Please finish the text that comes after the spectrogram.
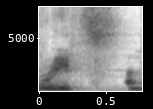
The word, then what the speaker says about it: wreath: - You have wreaths? By the way, that's a very hard word for Brazilians to pronounce, I think. Because that's a silent "w".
